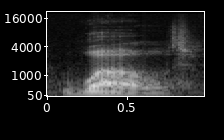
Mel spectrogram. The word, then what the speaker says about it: world: you're familiar with already so firstly the earth sound to pronounce this the tongue should be kind of floating in the middle of the mouth and the mouth is very relaxed but that's not where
